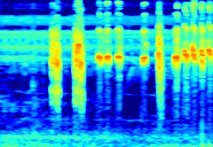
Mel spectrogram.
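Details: Clamorous reed warbler singing for use as tutor song: after half a second of quiet, harsh rasping notes then sharper chips, speeding up toward the end.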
